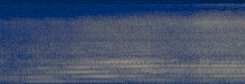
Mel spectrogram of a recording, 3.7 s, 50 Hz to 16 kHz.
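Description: A Mark 1 VW Fox, a little front-wheel-drive classic with an 8-valve engine, runs in a qualifying round of classic car racing, its engine drone steady and rising slightly at moderate distance, with no talk.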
